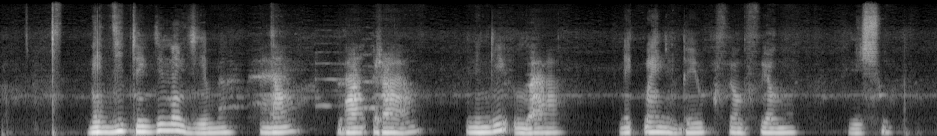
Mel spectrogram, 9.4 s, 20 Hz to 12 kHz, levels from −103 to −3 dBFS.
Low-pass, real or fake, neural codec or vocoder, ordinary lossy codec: 10.8 kHz; fake; codec, 24 kHz, 0.9 kbps, WavTokenizer, medium music audio release; Opus, 64 kbps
